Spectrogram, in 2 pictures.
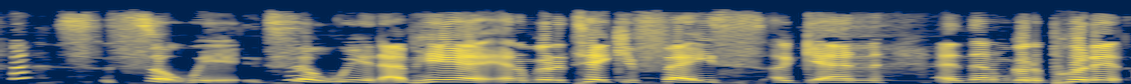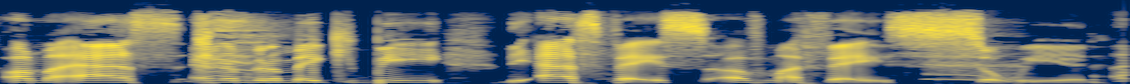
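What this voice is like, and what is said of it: Imitates another person's voice. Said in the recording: “So you're doing Nicolas Cage ... do a Nicolas Cage impersonation ... It really wasn't even that good.”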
